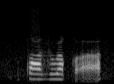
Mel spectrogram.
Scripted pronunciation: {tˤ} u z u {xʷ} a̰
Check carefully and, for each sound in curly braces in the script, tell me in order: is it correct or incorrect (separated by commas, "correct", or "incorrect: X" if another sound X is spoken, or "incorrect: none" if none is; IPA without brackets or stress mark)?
correct, incorrect: qʷ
